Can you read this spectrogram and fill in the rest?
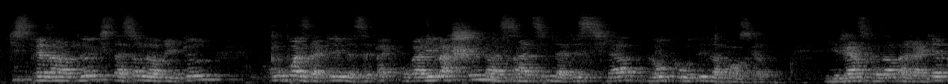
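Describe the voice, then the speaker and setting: A Québécois man speaking as spokesman for cottage owners, reading a prepared, formal statement at a council meeting, methodical, with some hesitations. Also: a little high. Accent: Québécois French. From Quebec. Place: municipal council meeting room. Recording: echoey distant room mic, faint noise.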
